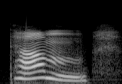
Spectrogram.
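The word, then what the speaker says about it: thumb: एंड the third one इज थम, जिसमें B silent है.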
